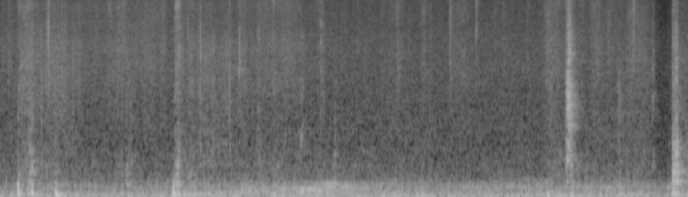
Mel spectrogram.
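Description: A gloved hand digging and pushing damp vermicompost around in a plastic bin, soft rustling with a few light knocks against the tub: several in the first second, one about two and a half seconds in and one near the end.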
